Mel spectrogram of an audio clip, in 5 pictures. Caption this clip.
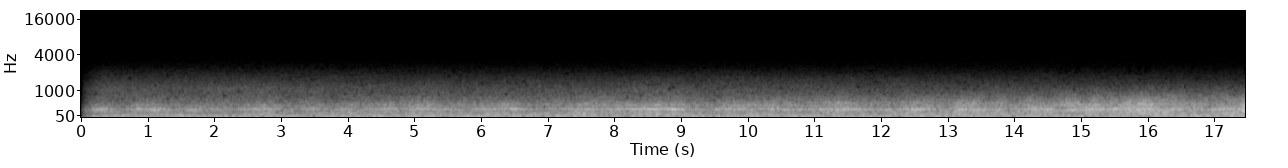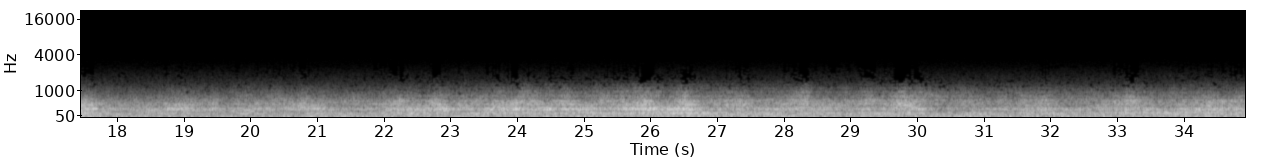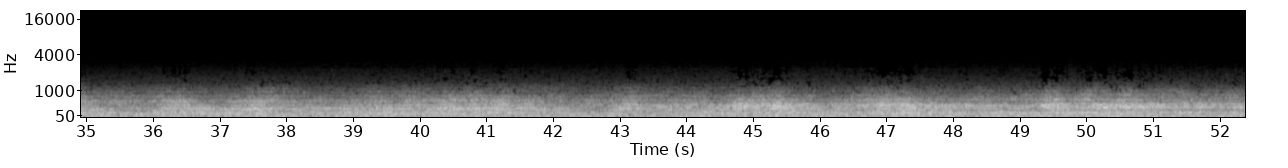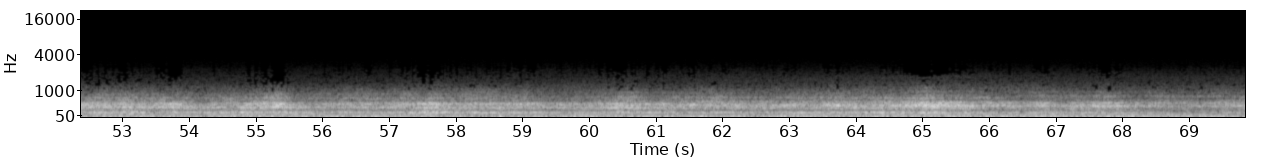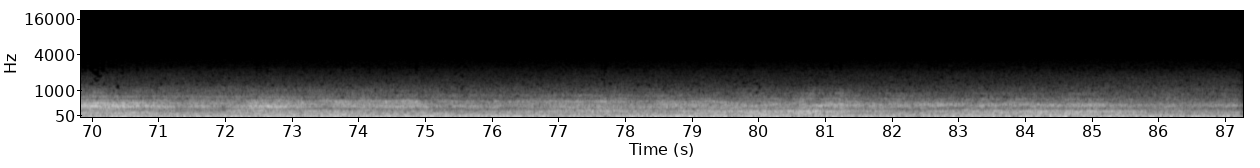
The sound of a passing airplane at its normal height (8 miles or so), recorded at night, when there were no other sounds.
